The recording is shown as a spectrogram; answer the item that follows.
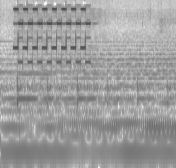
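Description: Mobile phone ringing: a quick, high electronic trill of rapid even pulses lasting about a second, over soft background music.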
